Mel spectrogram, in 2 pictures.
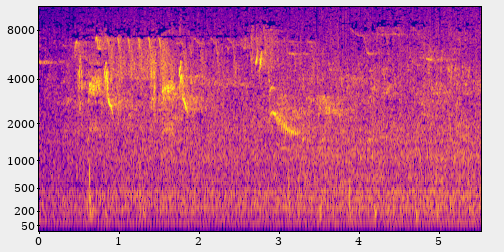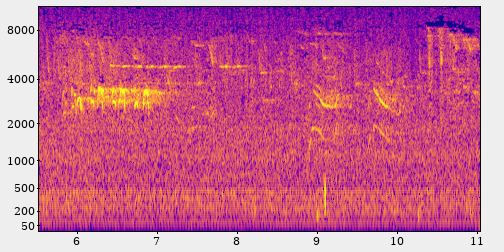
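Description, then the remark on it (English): A sedge warbler sings a fast, scratchy, chattering song by a reed bed, with rapid varied phrases running almost continuously, over a quiet outdoor background with no voices. “But yeah, we've definitely got a sedge warbler singing by the reed bed in front of us.”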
